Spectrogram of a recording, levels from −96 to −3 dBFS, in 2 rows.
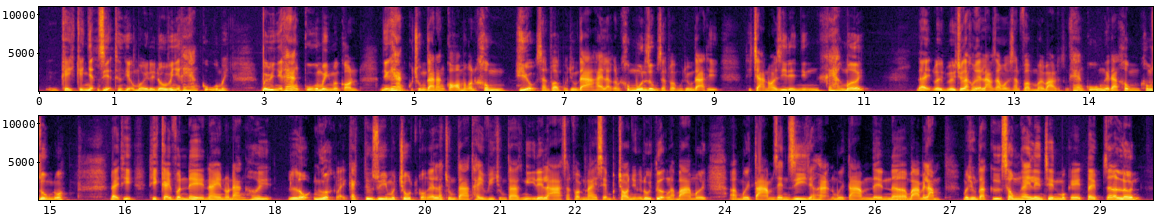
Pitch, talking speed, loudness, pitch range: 135 Hz, 310 wpm, -17 LUFS, 115-155 Hz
